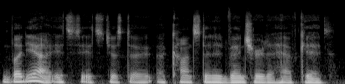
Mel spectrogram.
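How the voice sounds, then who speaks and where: A man in his forties, a guest on a podcast, talking casually in a measured way with many fillers and restarts. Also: low-pitched, creaky, mellow. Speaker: podcast guest, VP of operations and compliance. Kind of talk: casual interview talk.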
